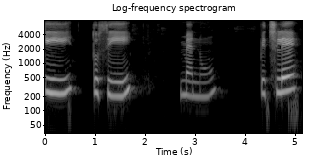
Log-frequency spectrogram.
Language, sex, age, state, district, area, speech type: Punjabi, female, 18-30, Punjab, Muktsar, urban, read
